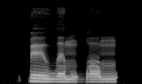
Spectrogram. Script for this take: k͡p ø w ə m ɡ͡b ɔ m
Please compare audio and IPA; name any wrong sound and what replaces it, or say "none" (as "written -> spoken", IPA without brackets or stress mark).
none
